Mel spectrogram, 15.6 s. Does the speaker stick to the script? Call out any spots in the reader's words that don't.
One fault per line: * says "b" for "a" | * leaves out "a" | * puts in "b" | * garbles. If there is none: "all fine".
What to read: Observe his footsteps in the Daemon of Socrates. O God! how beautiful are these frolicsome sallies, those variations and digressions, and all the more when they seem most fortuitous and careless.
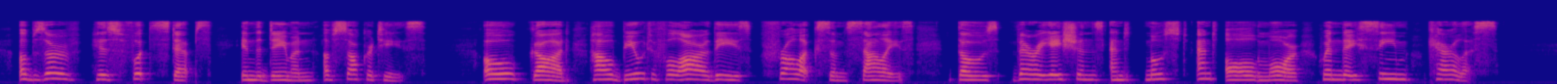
* says "most" for "digressions"
* leaves out "the"
* leaves out "most fortuitous and"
